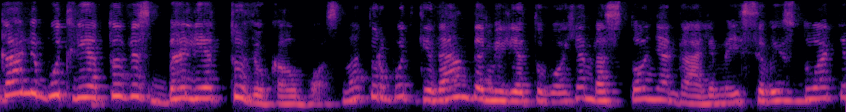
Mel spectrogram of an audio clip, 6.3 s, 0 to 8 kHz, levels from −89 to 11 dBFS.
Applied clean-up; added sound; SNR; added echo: neural mask model Resemble Enhance denoiser.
